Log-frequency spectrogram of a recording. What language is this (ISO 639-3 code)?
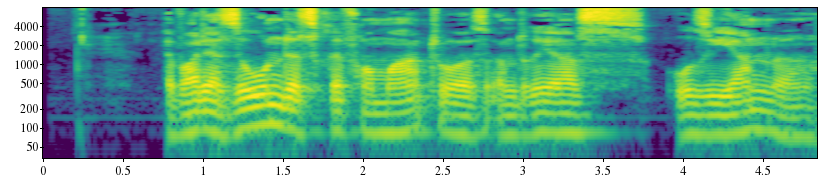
deu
